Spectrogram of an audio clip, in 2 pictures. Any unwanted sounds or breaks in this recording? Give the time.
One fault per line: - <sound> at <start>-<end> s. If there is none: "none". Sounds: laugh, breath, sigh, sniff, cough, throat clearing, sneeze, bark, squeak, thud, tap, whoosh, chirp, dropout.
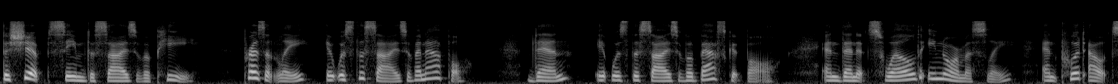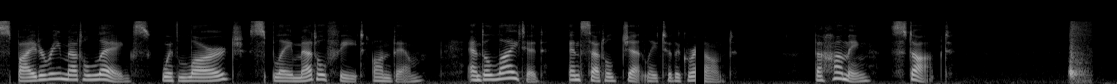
- dropout at 18.1-18.2 s
- whoosh at 21.9-22.1 s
